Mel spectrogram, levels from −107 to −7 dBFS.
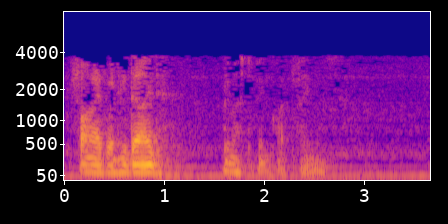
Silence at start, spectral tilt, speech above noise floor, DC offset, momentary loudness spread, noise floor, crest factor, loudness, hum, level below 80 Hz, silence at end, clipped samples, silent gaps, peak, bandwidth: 0 s; -7 dB/octave; 20 dB; under 0.1%; 27 LU; -54 dBFS; 22 dB; -35 LUFS; none; -48 dBFS; 0 s; under 0.1%; none; -14 dBFS; 3.9 kHz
